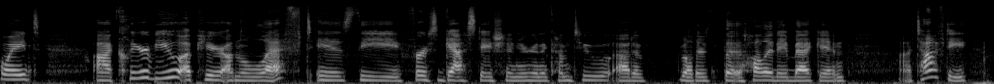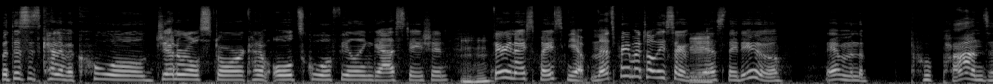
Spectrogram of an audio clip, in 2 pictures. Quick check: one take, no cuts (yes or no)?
no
